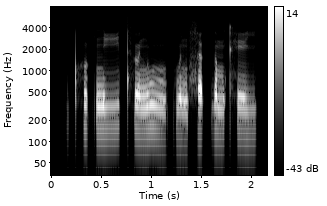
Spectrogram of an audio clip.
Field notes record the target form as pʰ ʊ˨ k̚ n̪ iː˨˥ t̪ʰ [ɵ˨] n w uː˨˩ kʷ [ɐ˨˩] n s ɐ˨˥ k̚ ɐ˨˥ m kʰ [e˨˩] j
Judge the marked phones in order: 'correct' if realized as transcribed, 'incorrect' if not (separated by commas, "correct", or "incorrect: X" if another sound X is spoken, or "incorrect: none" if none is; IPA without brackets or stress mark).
incorrect: ɵ˨˥, correct, incorrect: e˧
